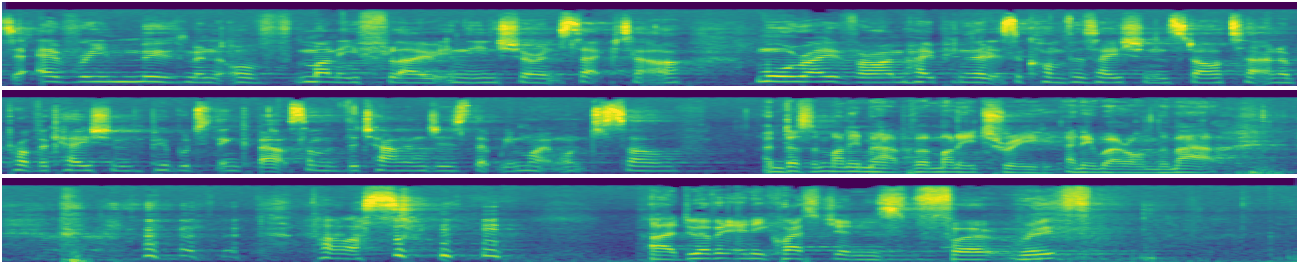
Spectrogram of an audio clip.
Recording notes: Live highlights from the InsTech London "Future of Payments" evening at The Steelyard on 21st January 2020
